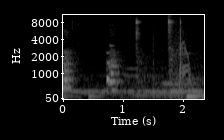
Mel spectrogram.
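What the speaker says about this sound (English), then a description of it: "I can hear the dog barking." In Genshin Impact a dog gives a few short, faint barks and yips spaced out over a couple of seconds, heard at a distance over a quiet background.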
